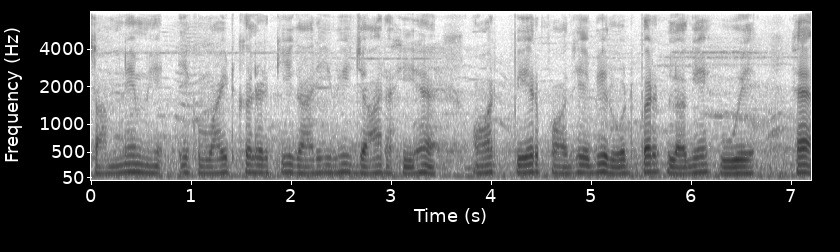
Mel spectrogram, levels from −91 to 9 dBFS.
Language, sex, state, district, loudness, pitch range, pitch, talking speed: Hindi, male, Bihar, Muzaffarpur, -20 LUFS, 120-135 Hz, 130 Hz, 160 wpm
